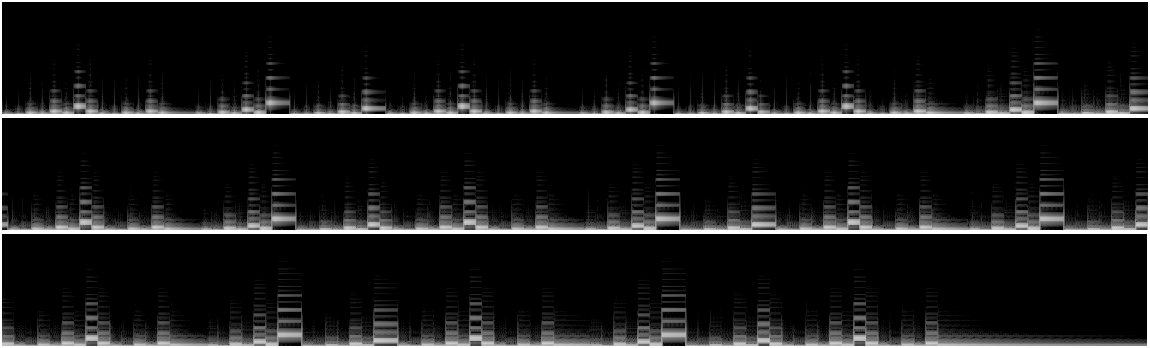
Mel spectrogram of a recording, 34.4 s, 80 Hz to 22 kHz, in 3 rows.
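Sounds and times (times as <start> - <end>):
sine tone pattern: 0.2 - 34.3.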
